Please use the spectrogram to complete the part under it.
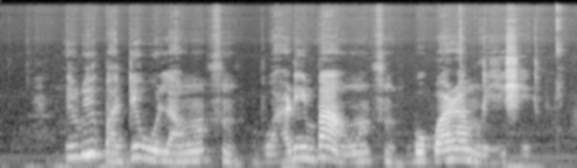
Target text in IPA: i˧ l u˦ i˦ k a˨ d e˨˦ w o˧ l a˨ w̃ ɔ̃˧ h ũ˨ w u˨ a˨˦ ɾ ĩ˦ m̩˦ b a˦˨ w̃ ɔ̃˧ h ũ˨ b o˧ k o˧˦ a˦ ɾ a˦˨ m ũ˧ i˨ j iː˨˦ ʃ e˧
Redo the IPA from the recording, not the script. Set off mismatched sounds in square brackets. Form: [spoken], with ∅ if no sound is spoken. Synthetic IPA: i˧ [ɾ] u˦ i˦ [k͡p] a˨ d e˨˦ w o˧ l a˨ w̃ ɔ̃˧ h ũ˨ [b] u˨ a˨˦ ɾ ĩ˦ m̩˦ b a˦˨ w̃ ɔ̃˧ h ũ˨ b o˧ k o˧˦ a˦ ɾ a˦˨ m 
